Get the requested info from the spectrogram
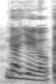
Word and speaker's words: Gallego: No, I didn't say it right. – Gallego.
